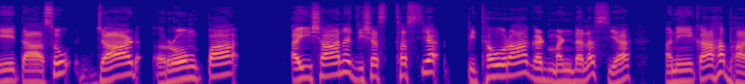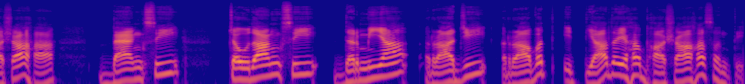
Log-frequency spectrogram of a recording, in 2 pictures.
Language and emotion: Sanskrit, neutral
